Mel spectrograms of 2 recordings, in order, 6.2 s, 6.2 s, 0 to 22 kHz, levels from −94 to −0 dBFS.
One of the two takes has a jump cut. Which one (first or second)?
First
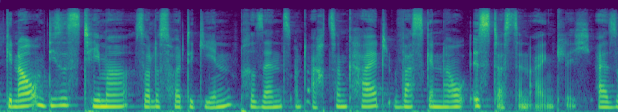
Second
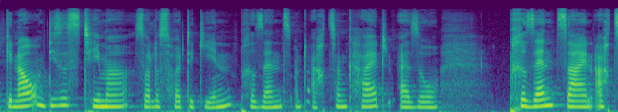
second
